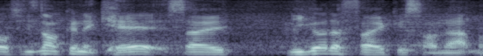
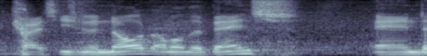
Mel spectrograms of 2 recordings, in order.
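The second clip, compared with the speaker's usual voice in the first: ordinary talk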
